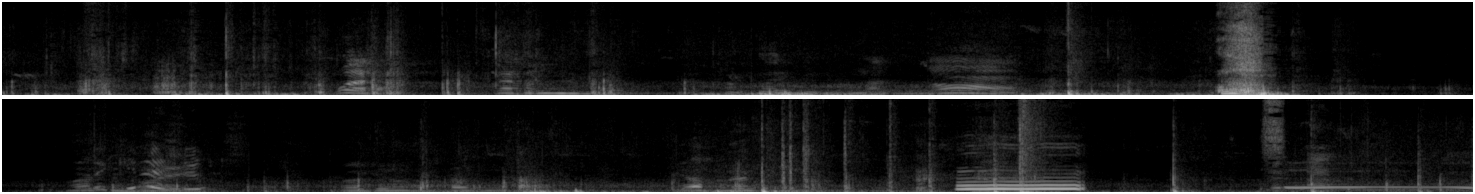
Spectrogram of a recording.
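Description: Boys calling out and shouting during a football kickabout on a dirt path, with scuffing footsteps and sharp knocks of the ball being kicked. A loud burst comes about six seconds in, and a long held shout a couple of seconds before the end.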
